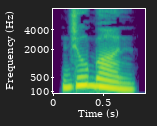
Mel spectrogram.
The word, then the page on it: ಜಬಾನಿ: Kannada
